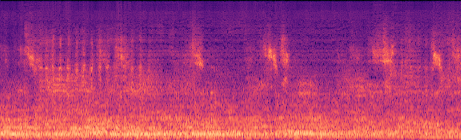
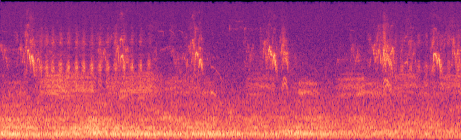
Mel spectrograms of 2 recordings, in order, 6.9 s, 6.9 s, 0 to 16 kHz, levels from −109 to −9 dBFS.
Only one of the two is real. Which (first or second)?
second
